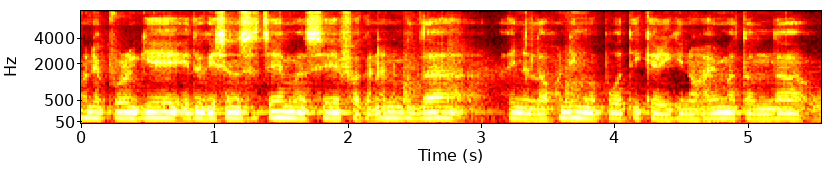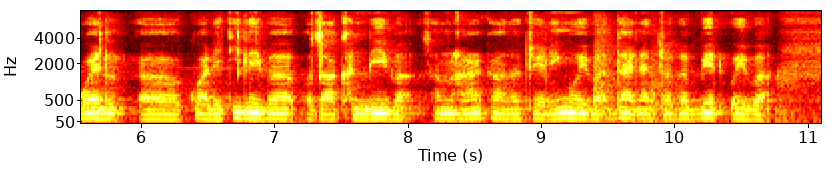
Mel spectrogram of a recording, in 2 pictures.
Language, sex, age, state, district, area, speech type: Manipuri, male, 30-45, Manipur, Thoubal, rural, spontaneous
